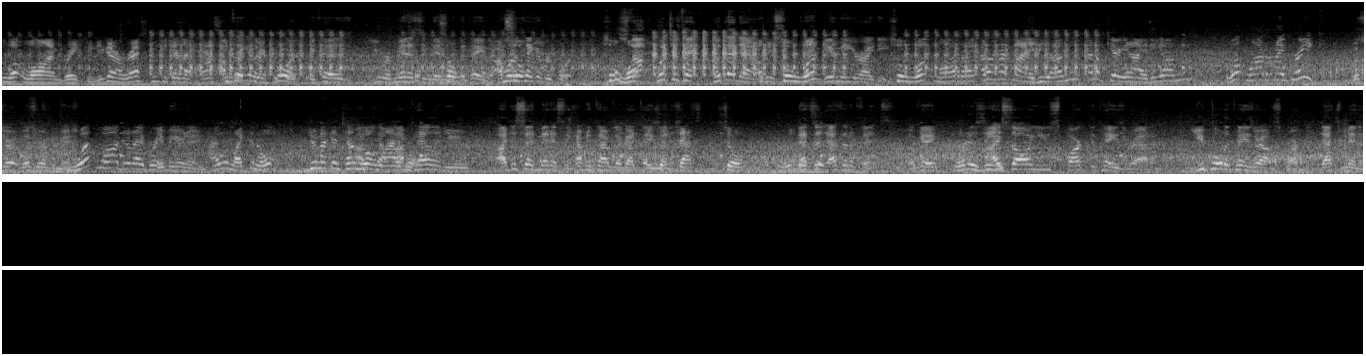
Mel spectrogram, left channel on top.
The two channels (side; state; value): right; silent; 63 dB below the other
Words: law I'm breaking. You're going to arrest me because I'm asking. I'm taking a report because you were menacing them with the taser. I'm going to take a report. So what? Put that down. Okay, so what? Give me your ID. So what law did I don't have my ID on me. I don't carry an ID on me. What law did I break? What's your information? What law did I break? Give me your name. I would like to know. You're not going to tell me what law I broke. I'm telling you. I just said menacing. How many times I got to tell you menacing? That's an offense. Okay. What is? I saw you spark the taser at him. You pulled a taser out and sparked it. That's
